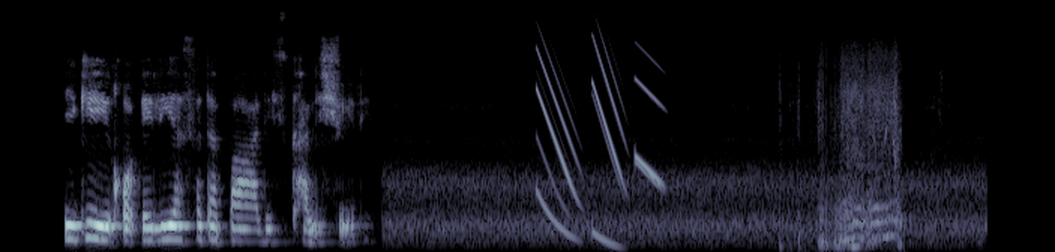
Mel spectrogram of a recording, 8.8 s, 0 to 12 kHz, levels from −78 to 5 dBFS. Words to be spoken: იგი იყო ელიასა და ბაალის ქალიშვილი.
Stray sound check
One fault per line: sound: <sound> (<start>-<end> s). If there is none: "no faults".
sound: chirp (4.5-5.6 s)
sound: squeak (6.5-8.0 s)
